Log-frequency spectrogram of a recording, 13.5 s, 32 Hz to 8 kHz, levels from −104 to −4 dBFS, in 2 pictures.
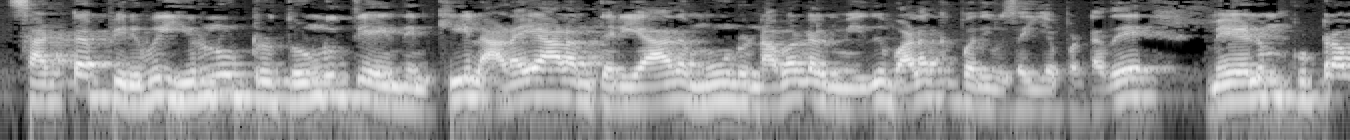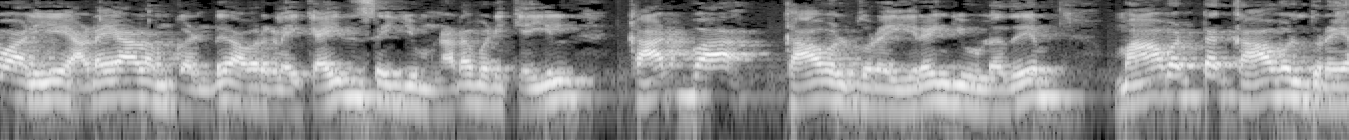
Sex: male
